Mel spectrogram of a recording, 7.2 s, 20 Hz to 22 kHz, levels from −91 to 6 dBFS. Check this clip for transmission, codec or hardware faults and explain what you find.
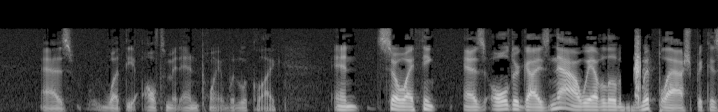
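Two faults sit near the end of the clip, both from a call's echo handling.

From 6.2 to 6.45 s the speech dips sharply, by about 30 dB at its deepest, for roughly 150 ms in all. This is speech suppressed in double talk. It likely happens because both sides talked at once and the echo canceller turned everything down.

From 6.34 to 6.55 s a second voice comes through, about as loud as the talker. This is the other side's voice leaking through. The likely cause is loudspeaker echo that the canceller failed to remove from the microphone.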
